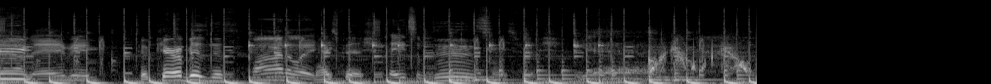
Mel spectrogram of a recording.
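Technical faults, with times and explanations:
7.56 s to end: audio dropout to silence. The sound cuts off abruptly at 7.56 s and the remaining 2.4 s is pure silence with no room tone, most likely because the input was lost, through a disconnected device, failed link or mute, while recording continued writing silence.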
